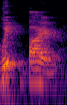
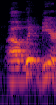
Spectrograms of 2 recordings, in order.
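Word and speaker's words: Witbier: Mother Ship Wit is a new Belgian beer, and it's part of a type of beer called Wit beer. Wit beer, excuse me.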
